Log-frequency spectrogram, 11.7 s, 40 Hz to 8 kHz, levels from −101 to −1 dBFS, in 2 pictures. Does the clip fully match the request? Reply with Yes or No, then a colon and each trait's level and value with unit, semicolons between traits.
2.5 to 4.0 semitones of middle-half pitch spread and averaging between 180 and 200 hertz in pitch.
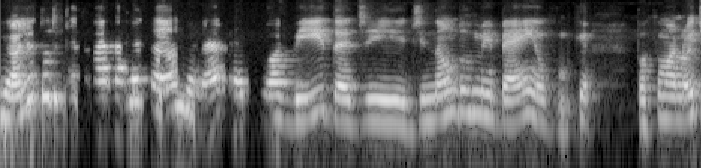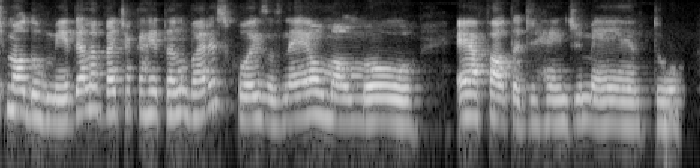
No: average, 4.7 semitones; high, 190 Hz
